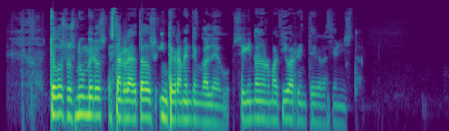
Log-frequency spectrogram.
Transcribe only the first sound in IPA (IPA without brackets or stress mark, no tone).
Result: t̪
